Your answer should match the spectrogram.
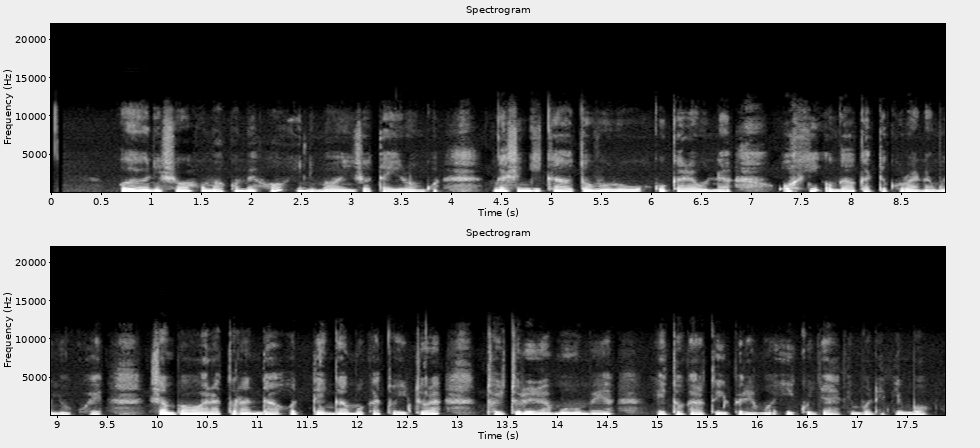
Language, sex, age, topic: Oshiwambo, female, 25-35, agriculture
